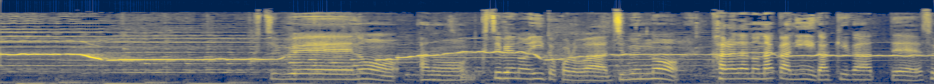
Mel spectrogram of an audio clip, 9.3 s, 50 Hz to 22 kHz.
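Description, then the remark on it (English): A 14-year-old girl, a competitive whistler, whistles a clear, sustained note that slides down in pitch, followed by a run of warbling, wavering tones with a voice-like quality, fairly loud. “says that although she's always whistled at home while washing the dishes, she's been a competitive whistler for less than a year.”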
